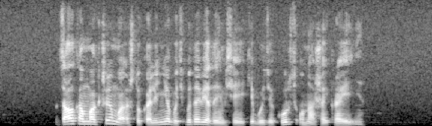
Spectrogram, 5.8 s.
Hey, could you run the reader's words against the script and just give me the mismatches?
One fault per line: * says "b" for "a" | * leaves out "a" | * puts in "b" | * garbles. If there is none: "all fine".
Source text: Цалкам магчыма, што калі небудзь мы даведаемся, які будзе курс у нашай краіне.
all fine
